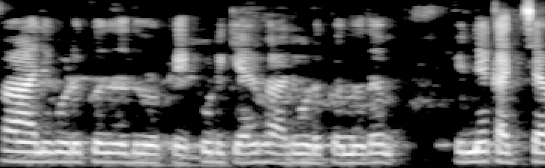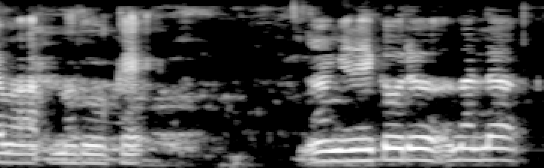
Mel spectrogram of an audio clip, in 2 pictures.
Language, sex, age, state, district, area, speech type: Malayalam, female, 30-45, Kerala, Thiruvananthapuram, rural, spontaneous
